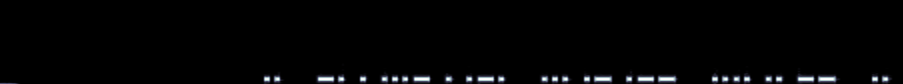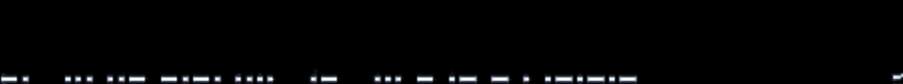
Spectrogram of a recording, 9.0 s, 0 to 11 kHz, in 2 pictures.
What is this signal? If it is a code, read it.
Morse code, heard as a keyed tone, about 42 wpm, 700 Hz. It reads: I NEVER SAW HIM IN SUCH A STATE.
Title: Sentences from Top 1000 Words - Review Part 2 - 45wpm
